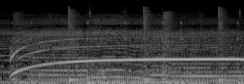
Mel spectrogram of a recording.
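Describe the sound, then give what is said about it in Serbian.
Police car sirens wail, the tone sweeping sharply upward and then holding a loud, steady high pitch without a break. “A napolju bruje policijski automobili u potrazi za njima.”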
